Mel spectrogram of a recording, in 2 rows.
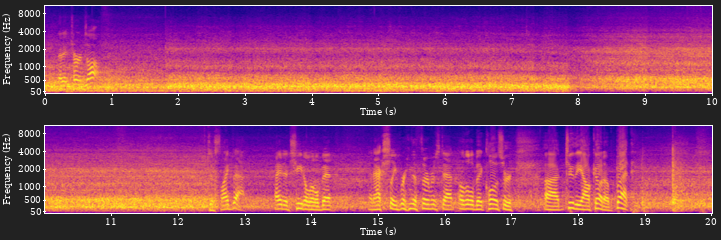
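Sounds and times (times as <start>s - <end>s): fan blowing: 0.0s - 20.0s
heater burner deep rumble: 0.0s - 20.0s.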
